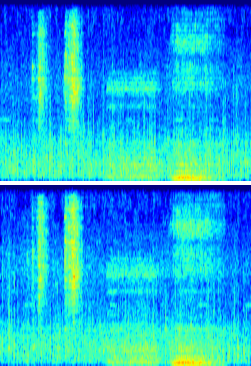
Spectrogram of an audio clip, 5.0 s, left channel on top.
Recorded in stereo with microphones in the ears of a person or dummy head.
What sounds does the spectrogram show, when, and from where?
0.6 s cutlery clinking: 25° right (ahead or behind), 4 m
2.1 s snoring: 20° right (ahead or behind), 1.1 m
